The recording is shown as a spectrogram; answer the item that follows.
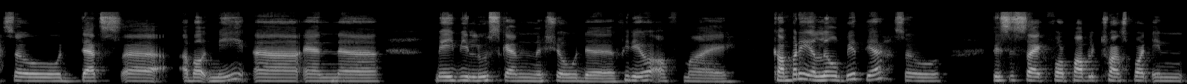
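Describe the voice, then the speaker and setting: Halting woman, bright tone. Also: low-pitched. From Indonesia. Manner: halting, searching for words, lots of hesitation. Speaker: guest speaker. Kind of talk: self-introduction in an online session.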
